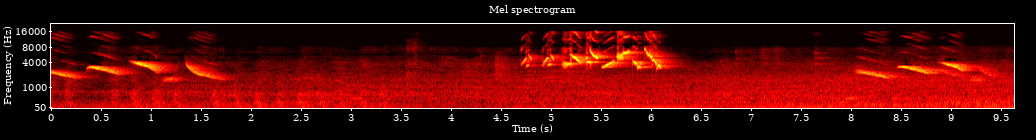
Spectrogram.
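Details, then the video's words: Seedeater in grego de Minas song style: phrases of three or four bright descending slurred whistles, with a dense, jumbled high twittering burst in the middle and further slurs at the end. "Papa capim grego de minas"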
